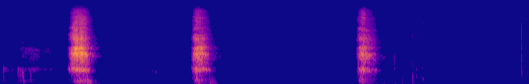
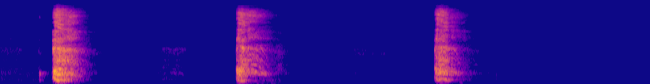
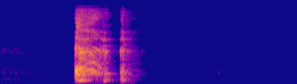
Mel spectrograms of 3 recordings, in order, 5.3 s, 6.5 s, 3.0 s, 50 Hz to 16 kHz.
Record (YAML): exhalation_length: 5.3 s
exhalation_amplitude: 28183
exhalation_signal_mean_std_ratio: 0.2
three_cough_length: 6.5 s
three_cough_amplitude: 28918
three_cough_signal_mean_std_ratio: 0.23
cough_length: 3.0 s
cough_amplitude: 28002
cough_signal_mean_std_ratio: 0.25
survey_phase: alpha (2021-03-01 to 2021-08-12)
age: 45-64
gender: Female
wearing_mask: 'No'
symptom_none: true
smoker_status: Never smoked
respiratory_condition_asthma: false
respiratory_condition_other: false
recruitment_source: REACT
submission_delay: 1 day
covid_test_result: Negative
covid_test_method: RT-qPCR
